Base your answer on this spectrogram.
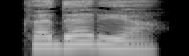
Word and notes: ಗೋತ್ರಯ: gō traya

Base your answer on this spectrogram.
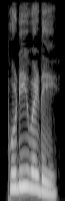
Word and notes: ಪುಡಿವಡೆ: puḍi vaḍe

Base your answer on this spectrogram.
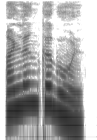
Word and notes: ಅಳಂಕೆಗೊಳ್: aḷaŋkegoḷ

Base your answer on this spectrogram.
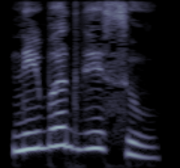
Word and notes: ನಿಬದ್ಧಿಸು: Kannada

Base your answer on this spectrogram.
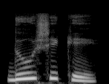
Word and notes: ದೂಷಿಕೆ: Kannada

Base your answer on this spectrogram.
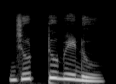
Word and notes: ಜಾಡಬೂಡ: jāḍa būḍa

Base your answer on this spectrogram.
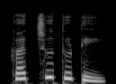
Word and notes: ಕಚ್ಚುತುಟಿ: Kannada

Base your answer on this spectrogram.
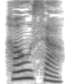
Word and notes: ಹೌಸ: hausa

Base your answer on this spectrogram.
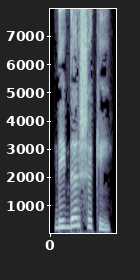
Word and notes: ದಿಗ್ದರ್ಶಕ: Kannada; digdarśaka

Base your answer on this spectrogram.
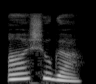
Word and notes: ಅಶೋಕ: aśoka

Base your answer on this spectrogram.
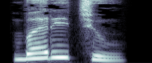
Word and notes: ಭರ್ಚಿ: Kannada

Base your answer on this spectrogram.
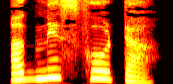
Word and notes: ಅಗ್ನಿಸ್ಫೋಟ: Kannada; agnisphōṭa

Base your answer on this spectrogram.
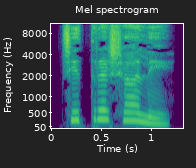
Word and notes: ಚಿತ್ರಶಾಲೆ: citra śale

